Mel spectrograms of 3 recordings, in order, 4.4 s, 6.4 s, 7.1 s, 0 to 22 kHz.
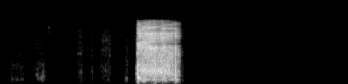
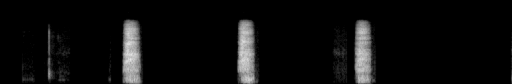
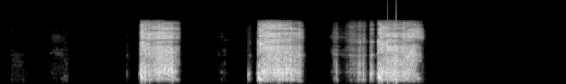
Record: {"cough_length": "4.4 s", "cough_amplitude": 32636, "cough_signal_mean_std_ratio": 0.26, "exhalation_length": "6.4 s", "exhalation_amplitude": 30299, "exhalation_signal_mean_std_ratio": 0.2, "three_cough_length": "7.1 s", "three_cough_amplitude": 32767, "three_cough_signal_mean_std_ratio": 0.37, "survey_phase": "beta (2021-08-13 to 2022-03-07)", "age": "45-64", "gender": "Female", "wearing_mask": "No", "symptom_cough_any": true, "symptom_runny_or_blocked_nose": true, "symptom_fatigue": true, "symptom_headache": true, "symptom_change_to_sense_of_smell_or_taste": true, "smoker_status": "Never smoked", "respiratory_condition_asthma": false, "respiratory_condition_other": false, "recruitment_source": "Test and Trace", "submission_delay": "1 day", "covid_test_result": "Positive", "covid_test_method": "RT-qPCR", "covid_ct_value": 17.4, "covid_ct_gene": "ORF1ab gene"}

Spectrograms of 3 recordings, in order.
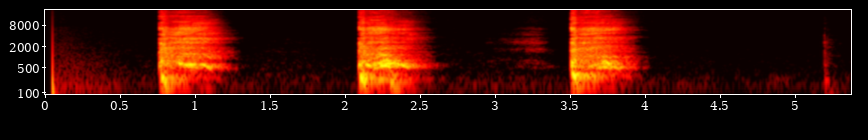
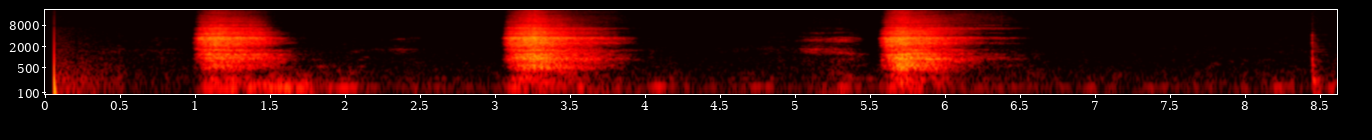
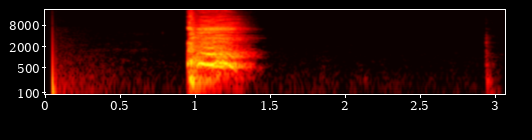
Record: {"three_cough_length": "5.4 s", "three_cough_amplitude": 32767, "three_cough_signal_mean_std_ratio": 0.37, "exhalation_length": "8.6 s", "exhalation_amplitude": 12201, "exhalation_signal_mean_std_ratio": 0.34, "cough_length": "3.1 s", "cough_amplitude": 28494, "cough_signal_mean_std_ratio": 0.28, "survey_phase": "beta (2021-08-13 to 2022-03-07)", "age": "65+", "gender": "Male", "wearing_mask": "No", "symptom_none": true, "smoker_status": "Never smoked", "respiratory_condition_asthma": false, "respiratory_condition_other": false, "recruitment_source": "REACT", "submission_delay": "1 day", "covid_test_result": "Negative", "covid_test_method": "RT-qPCR", "influenza_a_test_result": "Negative", "influenza_b_test_result": "Negative"}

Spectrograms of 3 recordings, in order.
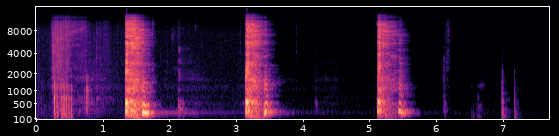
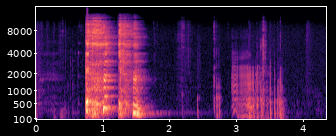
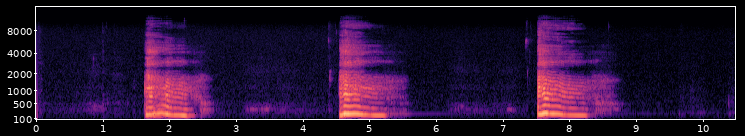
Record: {"three_cough_length": "7.7 s", "three_cough_amplitude": 30947, "three_cough_signal_mean_std_ratio": 0.25, "cough_length": "4.4 s", "cough_amplitude": 32768, "cough_signal_mean_std_ratio": 0.29, "exhalation_length": "10.5 s", "exhalation_amplitude": 11937, "exhalation_signal_mean_std_ratio": 0.33, "survey_phase": "alpha (2021-03-01 to 2021-08-12)", "age": "65+", "gender": "Female", "wearing_mask": "No", "symptom_none": true, "smoker_status": "Never smoked", "respiratory_condition_asthma": false, "respiratory_condition_other": false, "recruitment_source": "REACT", "submission_delay": "4 days", "covid_test_result": "Negative", "covid_test_method": "RT-qPCR"}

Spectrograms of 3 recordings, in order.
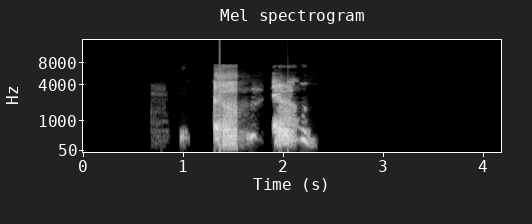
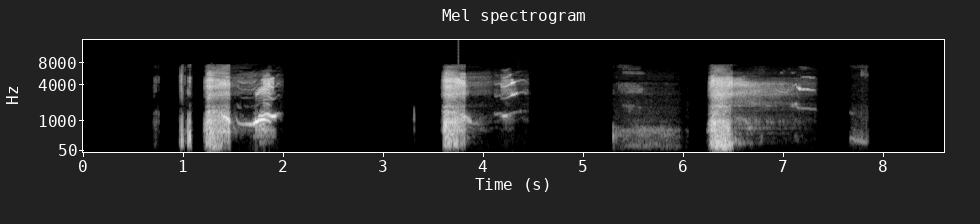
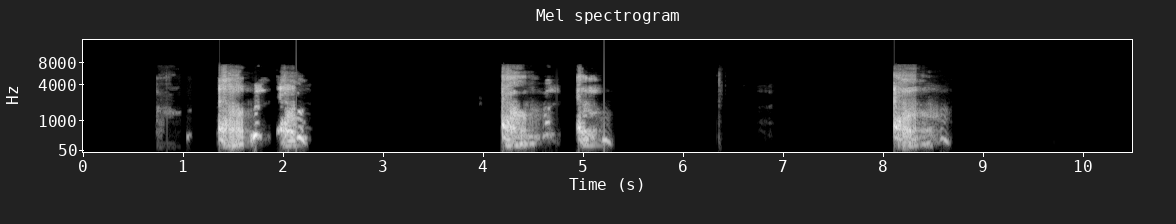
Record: {"cough_length": "4.2 s", "cough_amplitude": 28707, "cough_signal_mean_std_ratio": 0.3, "exhalation_length": "8.6 s", "exhalation_amplitude": 32768, "exhalation_signal_mean_std_ratio": 0.32, "three_cough_length": "10.5 s", "three_cough_amplitude": 32768, "three_cough_signal_mean_std_ratio": 0.29, "survey_phase": "beta (2021-08-13 to 2022-03-07)", "age": "45-64", "gender": "Female", "wearing_mask": "No", "symptom_cough_any": true, "symptom_runny_or_blocked_nose": true, "symptom_shortness_of_breath": true, "symptom_sore_throat": true, "symptom_fatigue": true, "symptom_fever_high_temperature": true, "symptom_headache": true, "symptom_onset": "6 days", "smoker_status": "Never smoked", "respiratory_condition_asthma": false, "respiratory_condition_other": false, "recruitment_source": "Test and Trace", "submission_delay": "2 days", "covid_test_result": "Positive", "covid_test_method": "LAMP"}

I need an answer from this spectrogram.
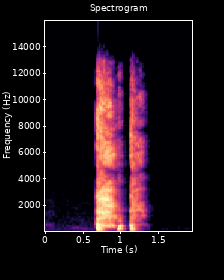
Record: {"cough_length": "2.0 s", "cough_amplitude": 26868, "cough_signal_mean_std_ratio": 0.34, "survey_phase": "alpha (2021-03-01 to 2021-08-12)", "age": "18-44", "gender": "Male", "wearing_mask": "No", "symptom_cough_any": true, "symptom_fatigue": true, "symptom_onset": "6 days", "smoker_status": "Never smoked", "respiratory_condition_asthma": false, "respiratory_condition_other": false, "recruitment_source": "Test and Trace", "submission_delay": "3 days", "covid_test_result": "Positive", "covid_test_method": "RT-qPCR"}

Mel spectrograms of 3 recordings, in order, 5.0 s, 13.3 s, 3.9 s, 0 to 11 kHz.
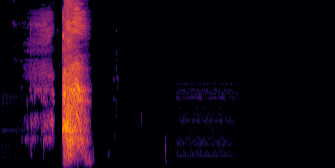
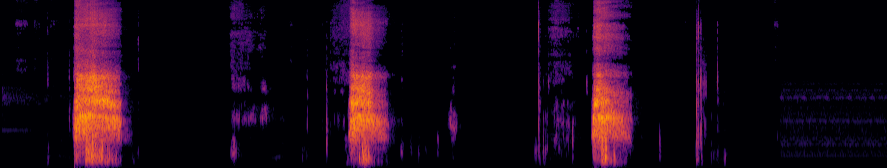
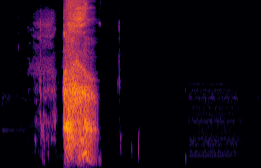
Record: {"cough_length": "5.0 s", "cough_amplitude": 30726, "cough_signal_mean_std_ratio": 0.22, "exhalation_length": "13.3 s", "exhalation_amplitude": 31546, "exhalation_signal_mean_std_ratio": 0.28, "three_cough_length": "3.9 s", "three_cough_amplitude": 32768, "three_cough_signal_mean_std_ratio": 0.29, "survey_phase": "alpha (2021-03-01 to 2021-08-12)", "age": "45-64", "gender": "Male", "wearing_mask": "No", "symptom_none": true, "symptom_onset": "12 days", "smoker_status": "Never smoked", "respiratory_condition_asthma": false, "respiratory_condition_other": false, "recruitment_source": "REACT", "submission_delay": "2 days", "covid_test_result": "Negative", "covid_test_method": "RT-qPCR"}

